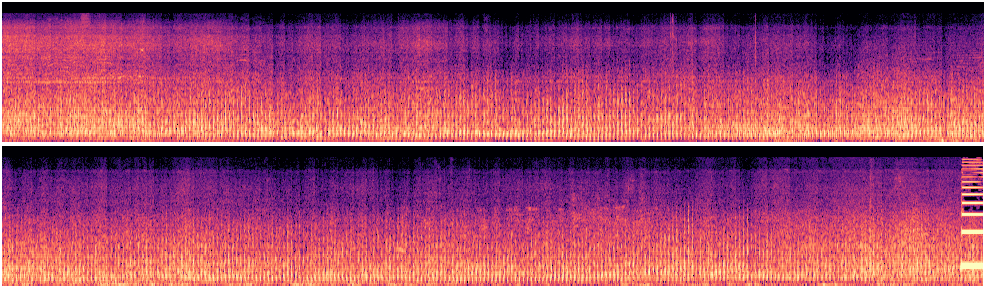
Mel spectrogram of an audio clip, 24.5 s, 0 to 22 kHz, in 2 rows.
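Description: Bell Boeing MV-22B Osprey tiltrotors in helicopter mode hovering and setting down, their turboshaft-driven proprotors making a steady, heavy rotor noise. A brief electronic tone cuts in at the very end.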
